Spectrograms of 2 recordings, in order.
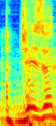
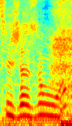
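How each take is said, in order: First: The name is pronounced the English way. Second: The name is pronounced the French way. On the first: The name suits someone living in the United States. "t'habites dans le Minnesota, c'est crédible" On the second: The name suits someone living in rural France. "Dans le 63, c'est Jason"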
